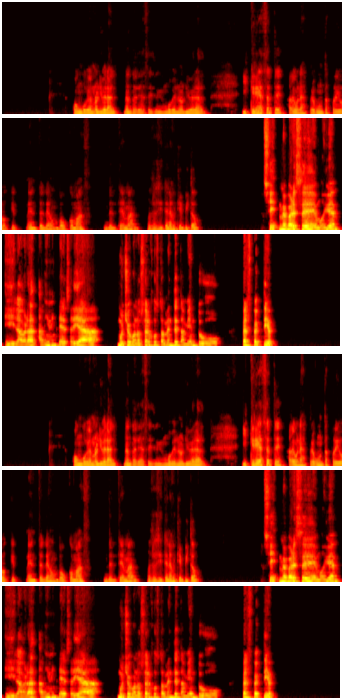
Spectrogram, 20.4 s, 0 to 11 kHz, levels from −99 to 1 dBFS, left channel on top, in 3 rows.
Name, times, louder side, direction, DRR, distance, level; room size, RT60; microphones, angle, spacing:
voice 1, 1.4-8.5 8.8-10.7, right 2 dB, 50° right, 0.5 m, -40 dB
voice 2, 12.0-15.5 15.9-17.9 18.4-19.0, left 2 dB, 25° left, 0.3 m, -29 dB
2.9 x 2.1 x 2.3 m
head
